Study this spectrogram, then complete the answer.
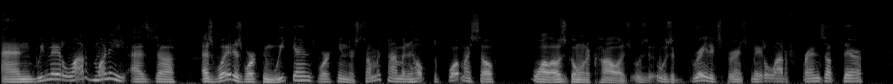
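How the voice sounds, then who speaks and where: A man with a New York accent talks at a very fast pace and a medium pitch. His intonation is lively, and the sound is dry and close with no echo. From New York City (Queens). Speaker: accountant. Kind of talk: interview. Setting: radio studio. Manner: rambling, halting with repetitions.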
